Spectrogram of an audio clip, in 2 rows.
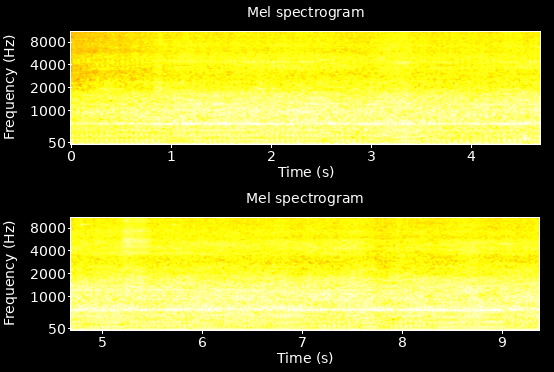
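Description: BMW G 310 GS's single-cylinder engine running at a steady pace as the bike is ridden, with a constant rush of noise over it.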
